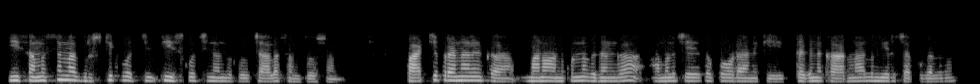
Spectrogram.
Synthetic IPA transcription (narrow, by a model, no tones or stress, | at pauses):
iːsɐmɐsjɐnaːd̪ɾuʂʈikiʋɐt͡ʃːit̪iːsu̥kuʋɐt͡ʃːinɐnd̪ukut͡ʃaːlaːsɐnt̪ɔːʂɐm | paːʈ̚jɐpɾɐɳaːnikɐmɐnɐmɐnukunːɐʋid̪ʱɐŋɡaːɐmɐlut͡ʃɛːjɐkɐpɔːʋɐɽaːnikit̪ɐɡinɐkaːɾɐɳaːlumiːɾut͡ʃɛpːɐɡɐlɐd̪u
